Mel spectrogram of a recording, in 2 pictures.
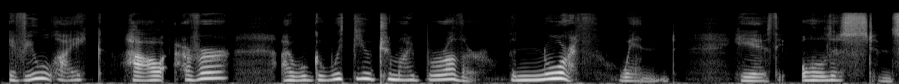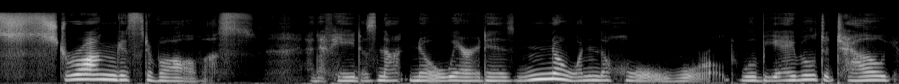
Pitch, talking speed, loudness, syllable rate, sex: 195 Hz, 155 wpm, -19 LUFS, 3.5 syllables/s, female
